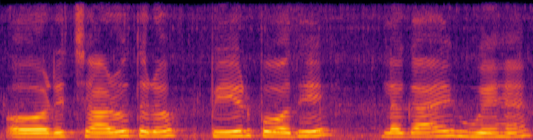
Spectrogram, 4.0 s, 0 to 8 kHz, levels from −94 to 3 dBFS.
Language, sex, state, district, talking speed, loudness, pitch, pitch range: Hindi, female, Bihar, Patna, 105 wpm, -15 LUFS, 250 Hz, 230-270 Hz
